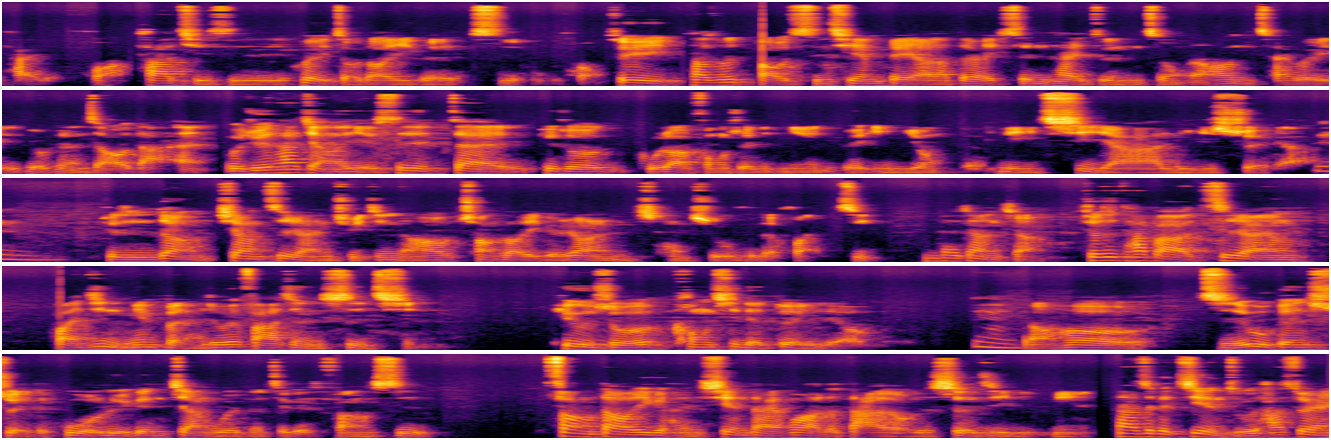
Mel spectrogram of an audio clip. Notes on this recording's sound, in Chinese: 採用雲端錄音，音質與設備較不理想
